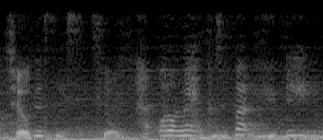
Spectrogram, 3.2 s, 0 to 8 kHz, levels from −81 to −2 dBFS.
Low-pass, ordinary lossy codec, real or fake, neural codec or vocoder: 7.2 kHz; none; fake; codec, 16 kHz, 0.5 kbps, FunCodec, trained on Chinese and English, 25 frames a second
